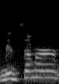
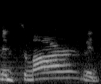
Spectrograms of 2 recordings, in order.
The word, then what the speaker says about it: Midsommar: I always say it wrong. I'm like Midsummer. Midsommar.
